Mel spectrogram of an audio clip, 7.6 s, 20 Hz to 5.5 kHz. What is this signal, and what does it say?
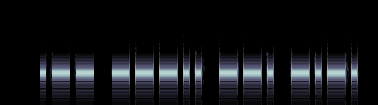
Morse code, heard as a keyed tone, about 10 wpm, 700 Hz. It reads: W8GC
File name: LARK-FD-2022-Log-in-CW-10wpm-700-Hz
